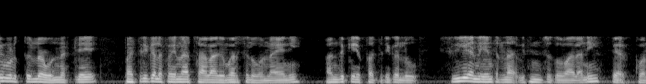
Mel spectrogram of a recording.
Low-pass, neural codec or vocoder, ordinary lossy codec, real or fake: 3.6 kHz; codec, 16 kHz in and 24 kHz out, 2.2 kbps, FireRedTTS-2 codec; none; fake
